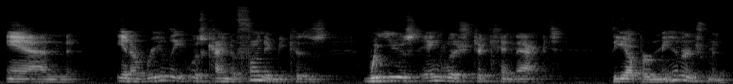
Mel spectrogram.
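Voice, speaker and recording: A man's voice: mid-range voice, normal speed, sharp tone, reverberant, rough recording. A man hosting a podcast who talks in a discursive, conversational way with many asides. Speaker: podcast host. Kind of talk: conversational interview.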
